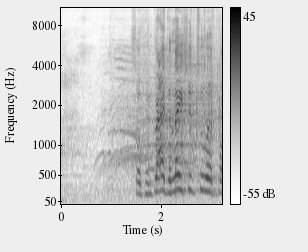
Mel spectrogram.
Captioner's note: applause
